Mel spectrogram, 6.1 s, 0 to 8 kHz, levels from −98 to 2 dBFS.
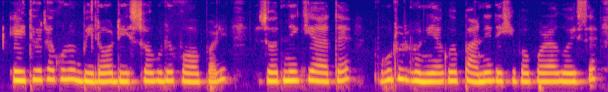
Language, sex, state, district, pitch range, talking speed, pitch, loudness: Assamese, female, Assam, Kamrup Metropolitan, 245-275 Hz, 165 wpm, 255 Hz, -14 LUFS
